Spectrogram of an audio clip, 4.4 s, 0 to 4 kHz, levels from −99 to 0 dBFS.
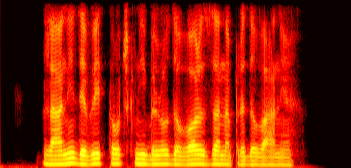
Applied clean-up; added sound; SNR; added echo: neural mask model Resemble Enhance denoiser.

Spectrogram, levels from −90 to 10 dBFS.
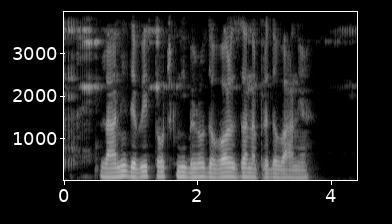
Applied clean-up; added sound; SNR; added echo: classical method log-MMSE.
